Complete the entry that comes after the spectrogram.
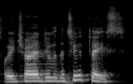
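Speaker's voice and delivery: ordinary delivery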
